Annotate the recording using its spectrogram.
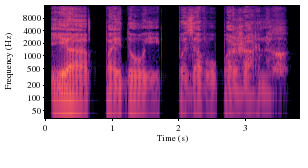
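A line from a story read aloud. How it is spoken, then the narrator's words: Barely audible. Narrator (Russian): сказал он еле слышным голосом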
